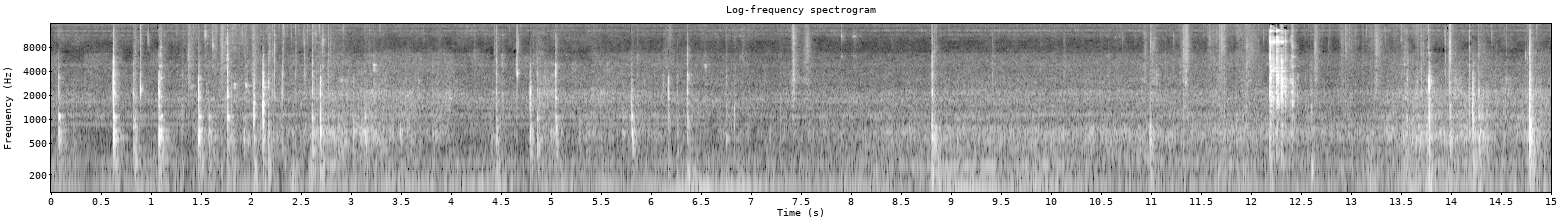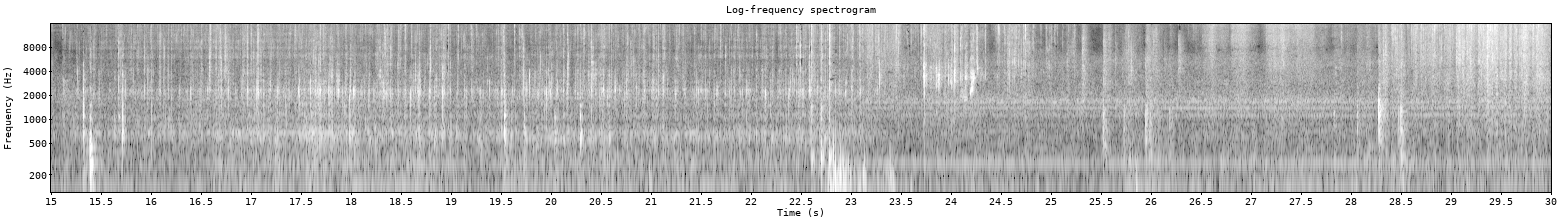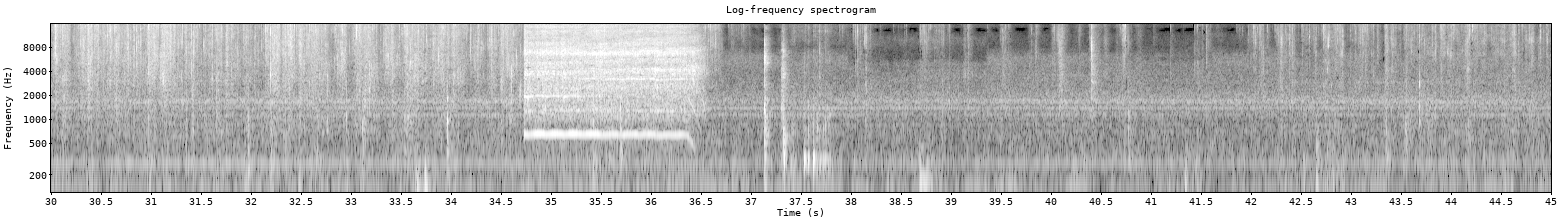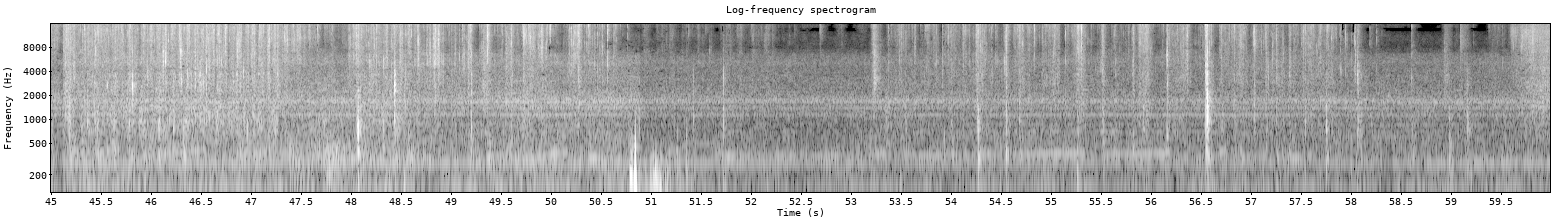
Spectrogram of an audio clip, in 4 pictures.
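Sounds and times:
loud whirring noise: 0:34.7 - 0:36.7.

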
